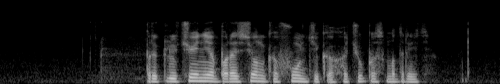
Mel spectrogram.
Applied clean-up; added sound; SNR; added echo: none; none; none; none.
